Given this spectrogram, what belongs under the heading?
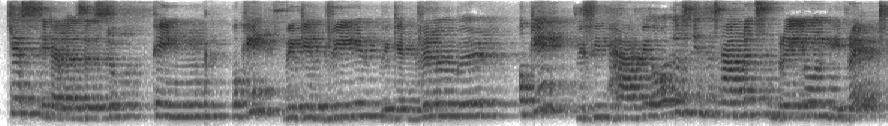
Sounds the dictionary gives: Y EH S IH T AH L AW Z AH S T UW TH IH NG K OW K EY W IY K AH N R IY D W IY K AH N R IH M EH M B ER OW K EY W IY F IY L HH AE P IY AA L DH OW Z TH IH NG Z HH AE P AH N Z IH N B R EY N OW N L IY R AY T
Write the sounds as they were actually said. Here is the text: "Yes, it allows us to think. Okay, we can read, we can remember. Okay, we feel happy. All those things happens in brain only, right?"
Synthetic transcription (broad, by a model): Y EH S IH T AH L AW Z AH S T UW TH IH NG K OW K EY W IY K AH N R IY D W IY K AH N R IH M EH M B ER OW K EY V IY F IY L HH AE P IY AA L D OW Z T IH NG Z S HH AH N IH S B R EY OW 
